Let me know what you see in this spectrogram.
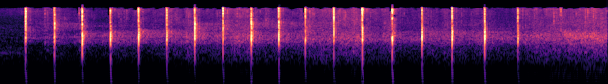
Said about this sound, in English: So just so we could get it on record, could we please just give him a round of applause?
